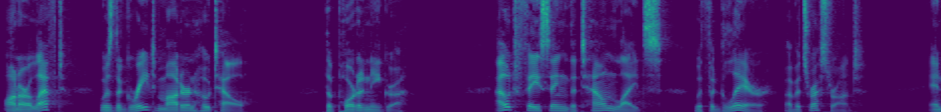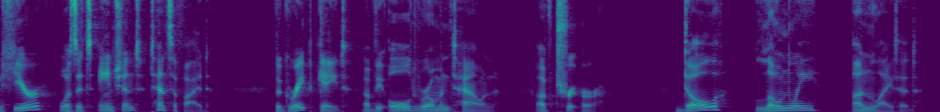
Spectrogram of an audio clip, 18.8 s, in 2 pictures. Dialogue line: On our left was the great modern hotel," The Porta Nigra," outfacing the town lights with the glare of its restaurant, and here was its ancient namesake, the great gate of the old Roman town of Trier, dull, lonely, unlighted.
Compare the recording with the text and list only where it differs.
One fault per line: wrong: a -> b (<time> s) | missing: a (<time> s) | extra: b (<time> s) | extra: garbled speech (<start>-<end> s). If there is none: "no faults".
wrong: namesake -> tensified (10.9 s)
